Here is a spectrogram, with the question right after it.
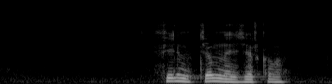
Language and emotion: Russian, neutral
